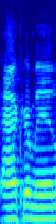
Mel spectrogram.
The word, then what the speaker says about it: Ackerman: Like, it's like, Mr. Ackerman. It's like, no, it's Ackerman.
